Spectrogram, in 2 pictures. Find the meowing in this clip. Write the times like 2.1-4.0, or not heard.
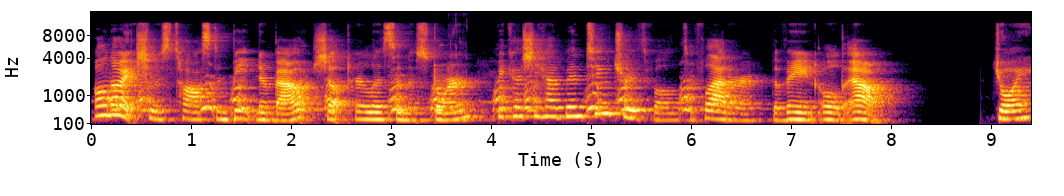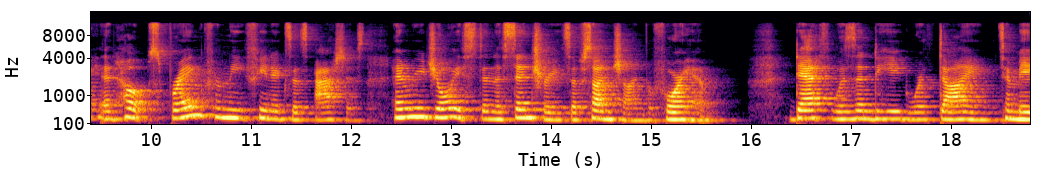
not heard.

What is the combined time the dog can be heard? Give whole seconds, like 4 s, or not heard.
6 s.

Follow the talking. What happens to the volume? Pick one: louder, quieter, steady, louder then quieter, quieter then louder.
steady.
